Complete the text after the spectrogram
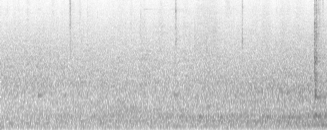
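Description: A rubber belt rattles and slaps as it is pulled off a pulley.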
